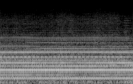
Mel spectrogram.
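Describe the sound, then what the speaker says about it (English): A loud, sustained horn blast from a working museum train on a former Chicago and Northwestern line, steady and close, filling the moment with no voices. "The museum gives regularly scheduled train rides on a line that used to be used by the Chicago and Northwestern."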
